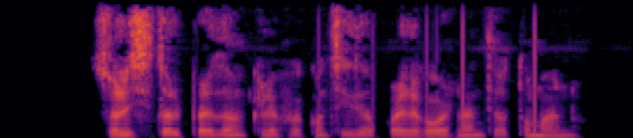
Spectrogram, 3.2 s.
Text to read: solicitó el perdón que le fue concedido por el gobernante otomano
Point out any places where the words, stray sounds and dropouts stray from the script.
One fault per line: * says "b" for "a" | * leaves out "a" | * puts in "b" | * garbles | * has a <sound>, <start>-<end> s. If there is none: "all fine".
all fine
